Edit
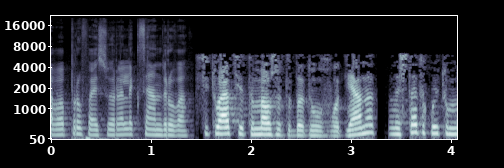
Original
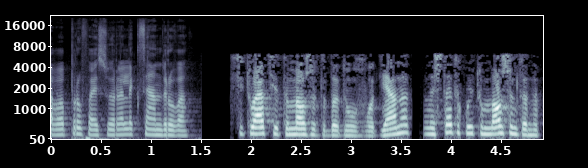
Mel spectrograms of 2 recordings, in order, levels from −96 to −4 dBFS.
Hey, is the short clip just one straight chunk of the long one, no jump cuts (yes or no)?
no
